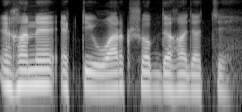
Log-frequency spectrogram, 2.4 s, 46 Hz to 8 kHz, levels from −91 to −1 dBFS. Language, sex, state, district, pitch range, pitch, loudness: Bengali, male, Assam, Hailakandi, 135-155 Hz, 145 Hz, -18 LUFS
